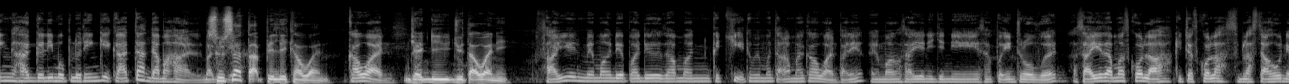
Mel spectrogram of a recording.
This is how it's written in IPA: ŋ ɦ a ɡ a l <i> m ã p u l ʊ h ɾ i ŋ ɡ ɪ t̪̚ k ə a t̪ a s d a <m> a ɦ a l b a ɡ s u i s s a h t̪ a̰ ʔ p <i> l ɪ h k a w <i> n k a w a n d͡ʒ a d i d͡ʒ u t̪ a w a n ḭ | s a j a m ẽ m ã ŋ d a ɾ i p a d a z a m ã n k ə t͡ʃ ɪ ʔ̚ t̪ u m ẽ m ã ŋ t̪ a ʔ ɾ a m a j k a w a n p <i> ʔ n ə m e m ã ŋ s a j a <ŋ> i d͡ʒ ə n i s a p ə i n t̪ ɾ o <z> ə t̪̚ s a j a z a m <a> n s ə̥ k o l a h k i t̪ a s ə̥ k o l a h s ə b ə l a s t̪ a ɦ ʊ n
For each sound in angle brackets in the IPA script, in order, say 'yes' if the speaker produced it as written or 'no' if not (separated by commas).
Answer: yes, yes, yes, no, no, no, no, yes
